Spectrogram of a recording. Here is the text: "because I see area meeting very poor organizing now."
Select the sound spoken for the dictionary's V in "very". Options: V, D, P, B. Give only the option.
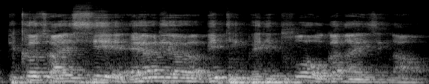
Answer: B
